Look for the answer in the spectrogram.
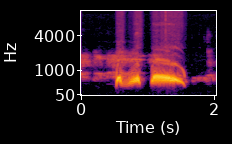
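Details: Decoy spotted dove calling to lure wild doves in: two low, rounded coos, the first short and the second longer and drawn out, with faint softer cooing before and after.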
